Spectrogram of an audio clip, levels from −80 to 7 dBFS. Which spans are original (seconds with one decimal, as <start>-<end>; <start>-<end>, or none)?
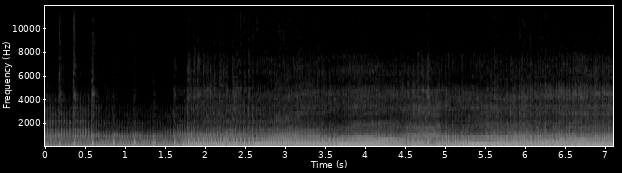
0.0-7.1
